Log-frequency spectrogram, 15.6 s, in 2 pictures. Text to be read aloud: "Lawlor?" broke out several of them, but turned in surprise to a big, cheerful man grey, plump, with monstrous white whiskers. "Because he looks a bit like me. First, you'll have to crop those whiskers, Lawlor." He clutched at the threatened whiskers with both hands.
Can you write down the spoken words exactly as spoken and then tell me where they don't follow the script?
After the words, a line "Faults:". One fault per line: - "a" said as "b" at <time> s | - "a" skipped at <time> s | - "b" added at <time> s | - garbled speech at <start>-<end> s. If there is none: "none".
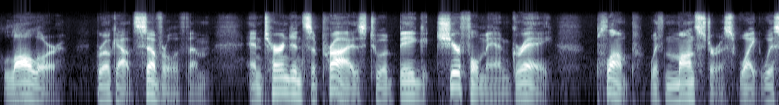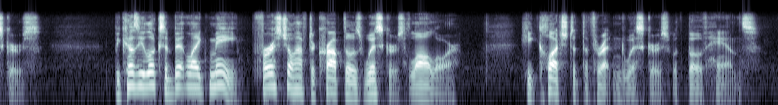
"Lawlor?" broke out several of them, and turned in surprise to a big, cheerful man grey, plump, with monstrous white whiskers. "Because he looks a bit like me. First, you'll have to crop those whiskers, Lawlor." He clutched at the threatened whiskers with both hands.
Faults:
- "but" said as "and" at 2.5 s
